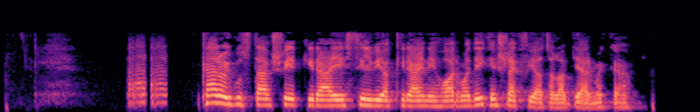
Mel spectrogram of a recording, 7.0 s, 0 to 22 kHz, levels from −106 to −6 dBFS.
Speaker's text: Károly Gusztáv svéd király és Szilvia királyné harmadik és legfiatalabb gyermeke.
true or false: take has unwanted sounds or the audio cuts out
true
